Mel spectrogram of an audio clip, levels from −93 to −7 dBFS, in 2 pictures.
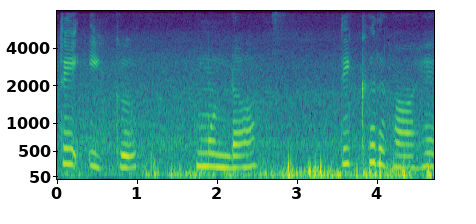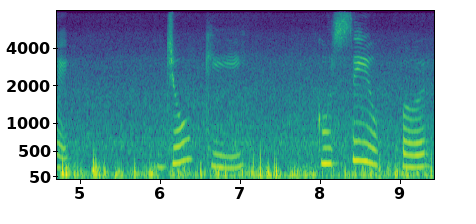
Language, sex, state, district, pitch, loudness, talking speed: Punjabi, female, Punjab, Kapurthala, 215 Hz, -21 LUFS, 65 wpm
